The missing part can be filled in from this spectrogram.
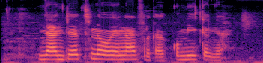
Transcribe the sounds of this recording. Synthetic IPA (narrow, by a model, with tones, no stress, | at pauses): ɲa˨ndɛ˦tno˦e˦ŋa˦fɾi˨ka˨ko˦mi˦ka˦˨ɲa˨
